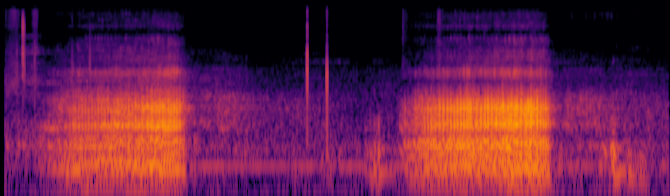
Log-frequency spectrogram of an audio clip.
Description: My friend was snoring louder then I have ever heard anyone before.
